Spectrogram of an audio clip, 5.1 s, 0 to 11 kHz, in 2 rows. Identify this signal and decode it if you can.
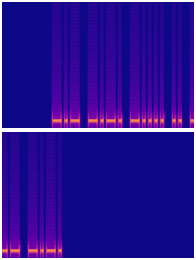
Morse code, heard as a keyed tone, about 30 wpm, 700 Hz. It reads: KC6IMC
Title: USA Call Signs 30wpm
